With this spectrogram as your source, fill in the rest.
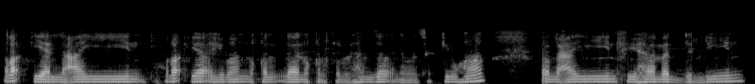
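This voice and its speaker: A man's voice: mid-range voice, steady tone, fairly quick, no room sound. A man giving a recitation lesson, explaining pronunciation carefully and demonstrating sounds by saying words the right and the wrong way. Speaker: Quran recitation teacher. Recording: dull lo-fi recording.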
